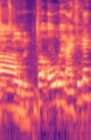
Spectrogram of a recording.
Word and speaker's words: Oban: It's Oban.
